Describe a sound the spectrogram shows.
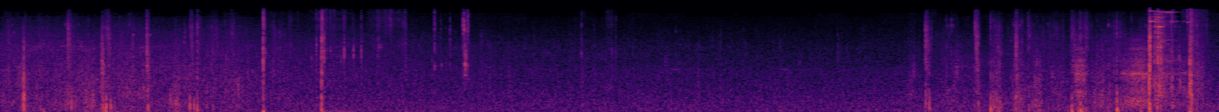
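Footsteps shuffle over debris on a hard floor.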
